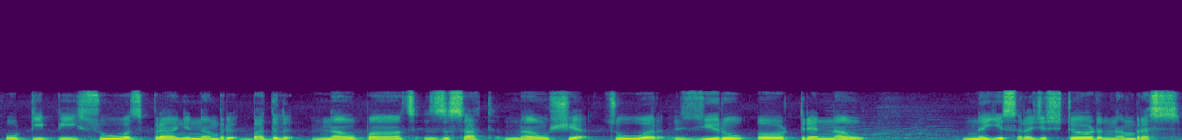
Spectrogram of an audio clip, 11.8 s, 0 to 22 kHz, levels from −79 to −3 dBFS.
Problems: constant background noise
